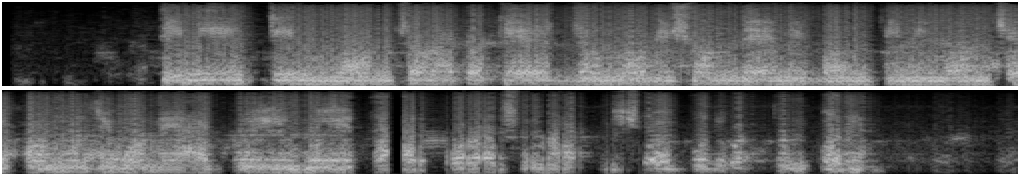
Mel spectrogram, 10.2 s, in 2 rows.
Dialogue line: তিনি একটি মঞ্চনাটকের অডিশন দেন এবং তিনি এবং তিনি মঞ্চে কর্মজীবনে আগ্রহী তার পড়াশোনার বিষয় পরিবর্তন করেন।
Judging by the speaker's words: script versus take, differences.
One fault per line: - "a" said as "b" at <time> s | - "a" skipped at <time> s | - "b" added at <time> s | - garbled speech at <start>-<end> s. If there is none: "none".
- "জন্য" added at 2.9 s
- "এবং তিনি" skipped at 4.6 s
- "হয়ে" added at 6.6 s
